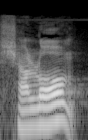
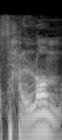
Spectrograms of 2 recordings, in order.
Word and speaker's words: 샬롬: 샬롬. 어떤 할머니가 발음을 잘못해서 살롬 그러더라고요. 살롬. 죽을 놈이 아니고 살롬.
